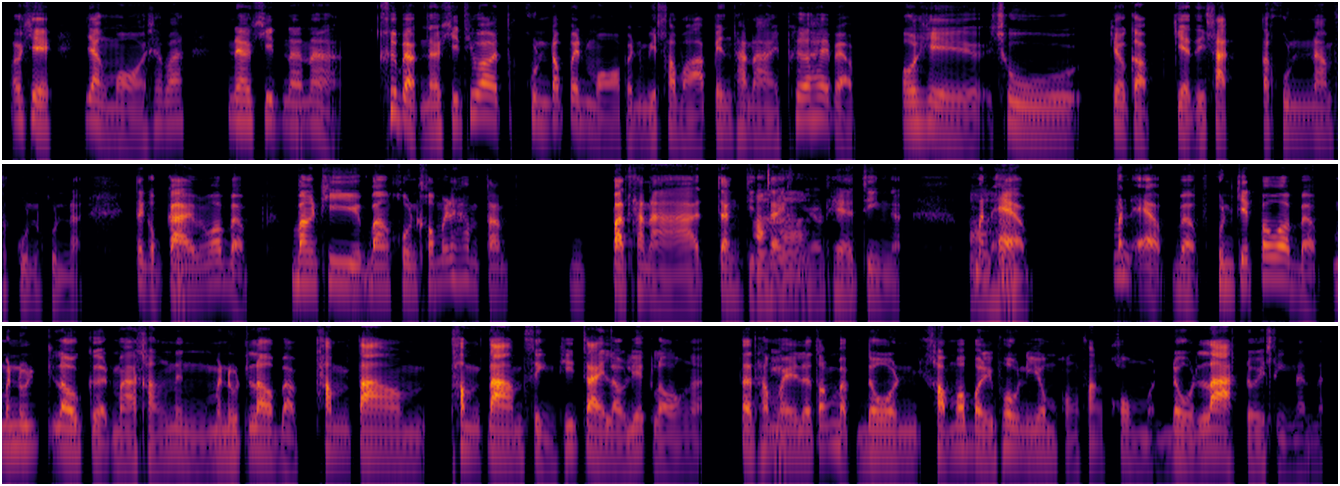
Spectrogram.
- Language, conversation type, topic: Thai, unstructured, ถ้าคุณย้อนเวลากลับไปในอดีต คุณอยากพบใครในประวัติศาสตร์?
- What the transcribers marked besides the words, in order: other background noise; "ตระกูล" said as "ตระคุณ"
